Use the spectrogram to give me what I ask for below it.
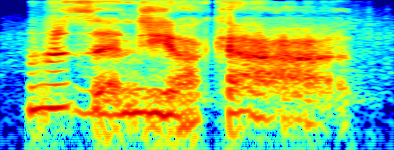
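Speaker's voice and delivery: hoarse, rasping, very high croaking voice. Narrating a scene, voice a figure who pulls the listener forward: very raspy voice. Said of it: "just kind of in a very raspy voice goes".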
